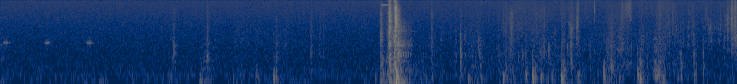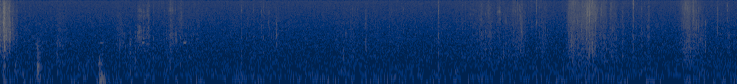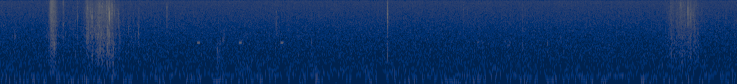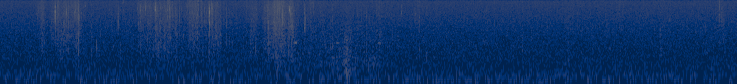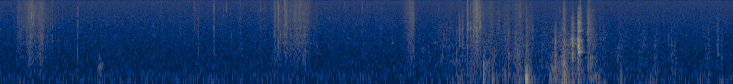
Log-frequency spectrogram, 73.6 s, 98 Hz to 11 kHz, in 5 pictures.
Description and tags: Leaf shift 4
Paper, Rapping, Leafs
